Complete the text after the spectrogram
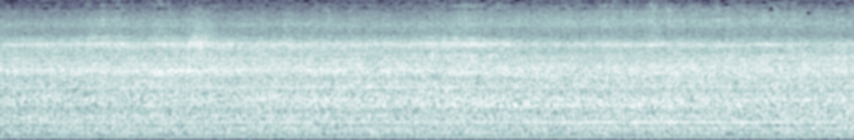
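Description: Heavy machinery hums and drones steadily.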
